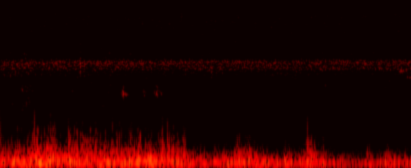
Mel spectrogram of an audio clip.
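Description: Horse trotting on arena sand: soft hoofbeats over a low, uneven rumble.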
